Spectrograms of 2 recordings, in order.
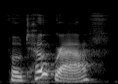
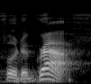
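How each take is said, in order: First: The stress is on the middle syllable. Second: The stress is on the last syllable. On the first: "on the toe" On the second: "or on the graph"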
